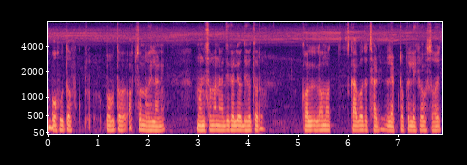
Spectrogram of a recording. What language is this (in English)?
Odia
